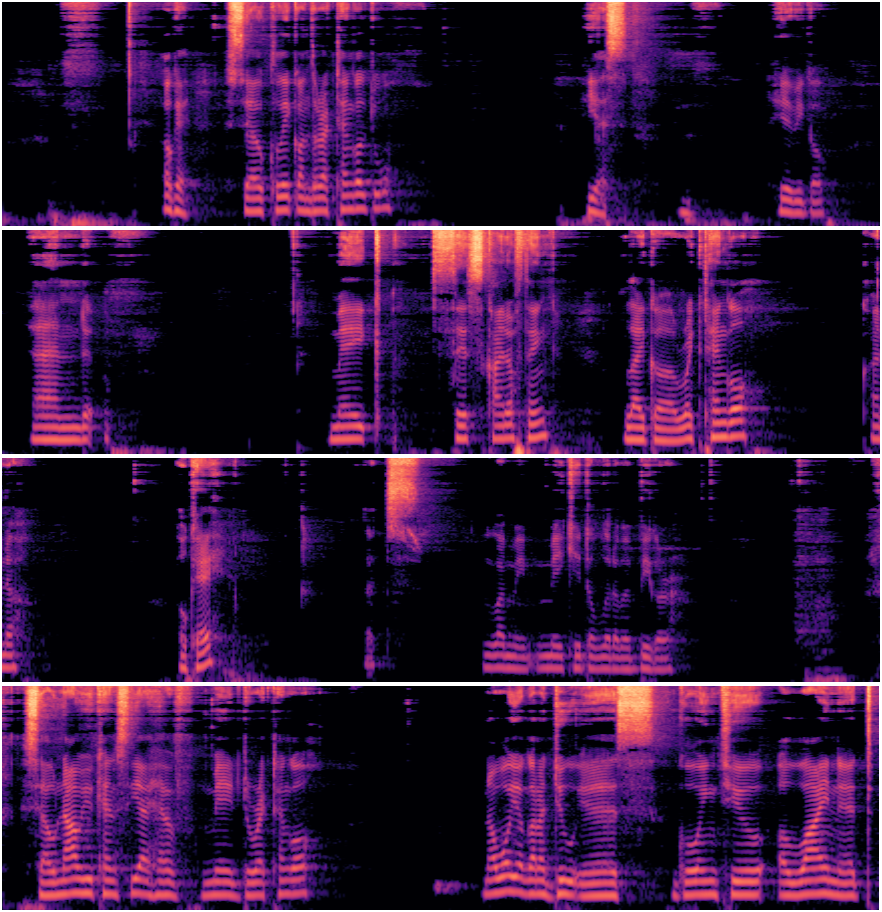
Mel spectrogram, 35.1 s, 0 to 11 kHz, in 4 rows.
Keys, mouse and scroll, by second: 1.6 click, 2.8 click, 3.0 click, 4.3 click, 22.8 click, 24.4 click, 25.4 click, 25.4 click, 28.2 click, 29.4 click, 32.0 click.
